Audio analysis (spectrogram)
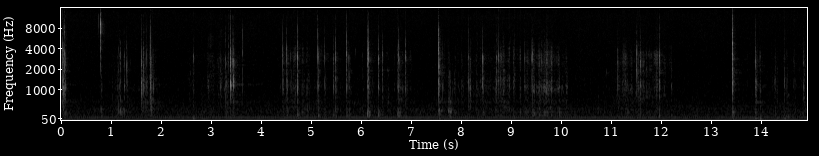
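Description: A full-size plastic backlit mechanical keyboard with translucent plastic keycaps and a rainbow backlight is typed on by long painted nails and fingertips, tapping across the keys. Irregular bursts of short, bright clicks and taps ring over a faint low hum, with occasional clustered flurries of quicker keystrokes.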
